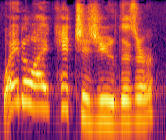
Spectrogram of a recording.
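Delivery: high shrieking crone; shrieking hag. Acted. Hag shrieking after Lizzer as she runs off, high. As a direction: screech after the fleeing girl. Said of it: "she shrieked".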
